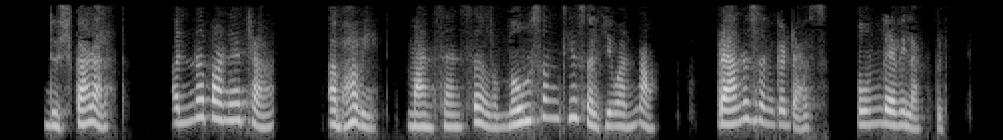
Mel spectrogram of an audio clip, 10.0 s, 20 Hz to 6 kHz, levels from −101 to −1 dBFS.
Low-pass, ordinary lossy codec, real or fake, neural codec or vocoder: 5.4 kHz; MP3, 32 kbps; fake; codec, 16 kHz in and 24 kHz out, 0.9 kbps, LongCat-Audio-Codec, fine tuned four codebook decoder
